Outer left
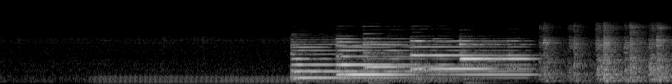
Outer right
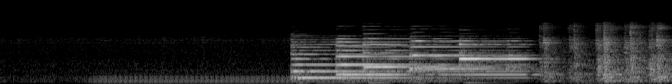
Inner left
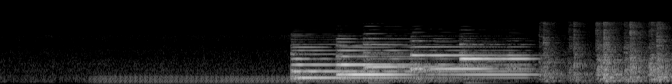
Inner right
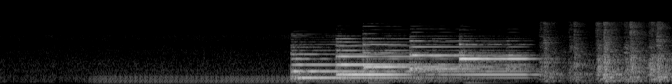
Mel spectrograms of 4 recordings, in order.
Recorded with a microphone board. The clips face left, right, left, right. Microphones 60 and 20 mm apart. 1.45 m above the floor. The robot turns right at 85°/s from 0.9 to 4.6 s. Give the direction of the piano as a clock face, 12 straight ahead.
7 o'clock.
